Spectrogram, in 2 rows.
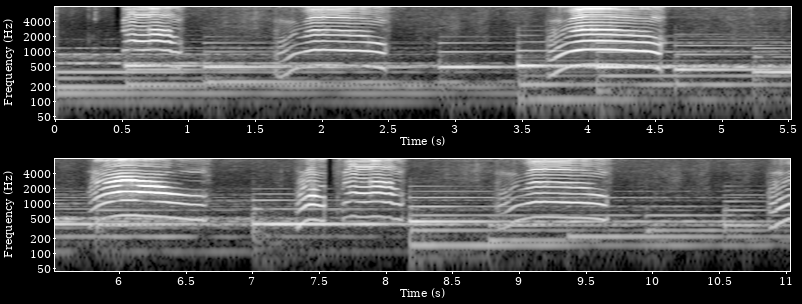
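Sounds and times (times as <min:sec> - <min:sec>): background music with sustained notes: 0:00.0 - 0:11.0
meow-like animal calls: 0:00.5 - 0:01.0, 0:01.6 - 0:02.6, 0:03.6 - 0:04.7, 0:05.8 - 0:06.7, 0:07.3 - 0:08.2, 0:08.8 - 0:09.8.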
